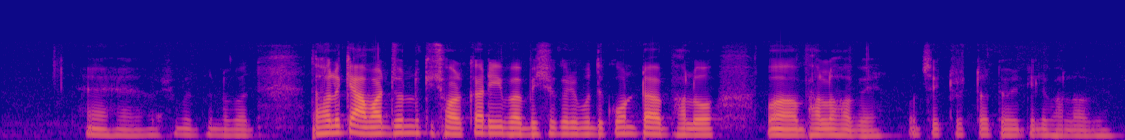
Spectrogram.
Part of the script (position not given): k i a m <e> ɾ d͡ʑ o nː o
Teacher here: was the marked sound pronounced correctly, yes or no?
no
